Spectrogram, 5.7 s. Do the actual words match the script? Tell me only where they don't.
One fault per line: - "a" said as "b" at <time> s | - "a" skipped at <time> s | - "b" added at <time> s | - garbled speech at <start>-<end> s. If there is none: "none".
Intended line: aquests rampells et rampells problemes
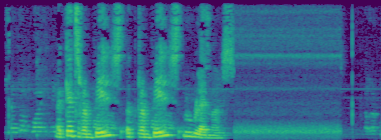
none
